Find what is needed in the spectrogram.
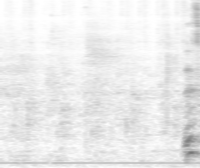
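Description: Faint soft rustle of glitter being shaken from a small container into a plastic bowl of glue, over a low steady hum. A girl starts speaking near the end.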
